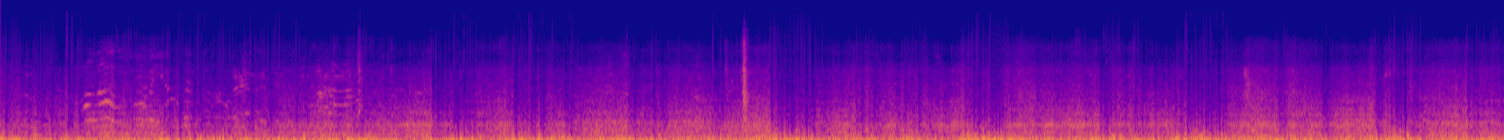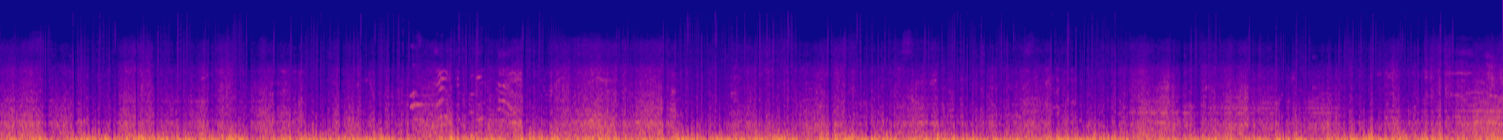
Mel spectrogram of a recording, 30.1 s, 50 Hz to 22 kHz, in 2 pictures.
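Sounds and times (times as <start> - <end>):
ferry running noise: 0.0 - 30.0
wind buffeting microphone: 0.0 - 30.0.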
